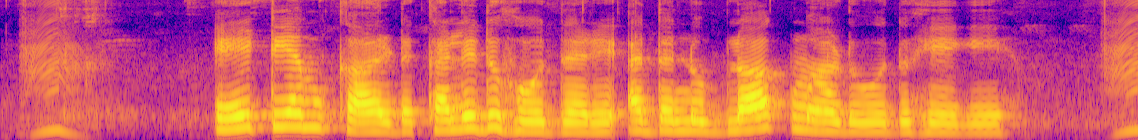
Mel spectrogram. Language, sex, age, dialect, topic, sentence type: Kannada, female, 25-30, Coastal/Dakshin, banking, question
